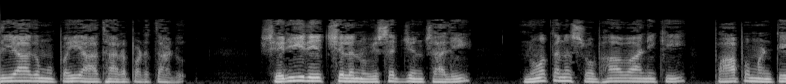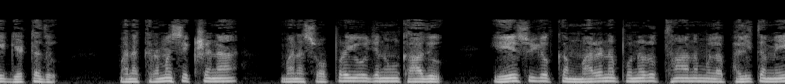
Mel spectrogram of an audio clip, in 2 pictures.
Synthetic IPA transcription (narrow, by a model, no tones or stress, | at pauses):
lijaːɡɐmupɐjaːd̪ʱaːɾɐpɐɽɐt̪aːɽu | ʃɐɾiːɾeːt͡ʃʰːɐlɐnuʋisɐɾd͡ʒiɲt͡ʃaːli | nɔːt̪ɐnɐsʋɐbʱaːʋaːniki | paːpɐmɐɳʈe̞ːɡɛʈːɐd̪u | mɐnɐkɾɐmɐʃikʂɐɳɐ | mɐnɐsʋɐpɾɐjɔːd͡ʒɐnɐmkaːd̪u | jeːsujɔkːɐmɐɾɐɳɐpunɐɾut̪ʰːaːnɐmulɐpʰɐlit̪ɐme̞ː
